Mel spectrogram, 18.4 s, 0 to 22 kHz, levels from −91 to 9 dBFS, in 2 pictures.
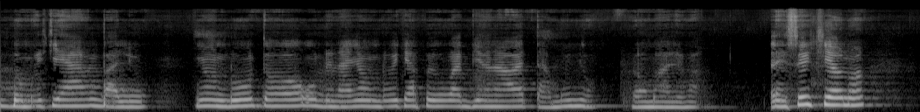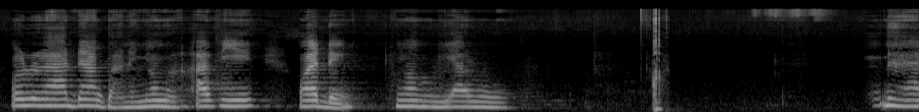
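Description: Throughout the speech, the audio has likely passed through low-delay AAC compression of the AAC-ELD kind used on video calls, squeezed hard enough to fit about 24 kbps. Its short frames cannot separate the voice's pitch harmonics cleanly, so the damage is heavy: the speech sounds rough and grainy, with a hiss of noise filling the gaps between harmonics, and the top band turns thin and synthetic before stopping entirely at 15.6 kHz.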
